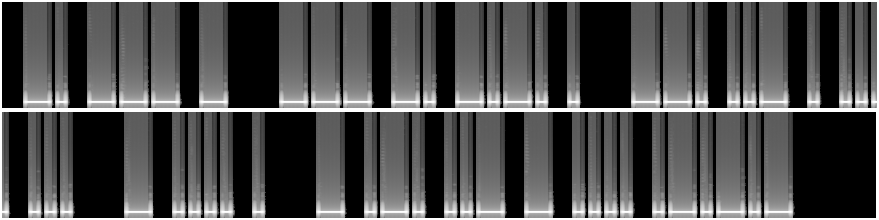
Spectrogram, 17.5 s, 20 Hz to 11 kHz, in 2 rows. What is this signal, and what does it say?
Morse code, heard as a keyed tone, about 15 wpm, 700 Hz. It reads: NOT ONCE GUESS THE TRUTH.
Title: Sentences from Top 1500 Words 15wpm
